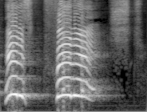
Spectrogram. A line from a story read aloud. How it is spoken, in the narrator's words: he cries out, forcing it out of his lungs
